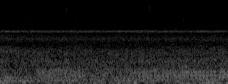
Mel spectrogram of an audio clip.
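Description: A 3 W single-outlet aquarium air pump running, pushing air through a homemade biofilter so that it bubbles into the tank; a steady, even hum and hiss.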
